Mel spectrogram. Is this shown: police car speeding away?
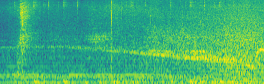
yes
